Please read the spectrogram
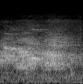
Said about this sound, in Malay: Sorry, anjing di sini.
